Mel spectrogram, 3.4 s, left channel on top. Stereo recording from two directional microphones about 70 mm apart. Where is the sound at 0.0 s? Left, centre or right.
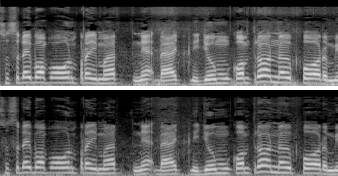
Right.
